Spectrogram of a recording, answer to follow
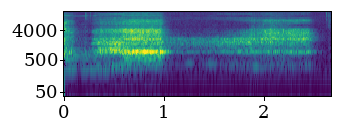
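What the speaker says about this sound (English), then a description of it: "So you can hear it powered down." A Mattel Back to the Future II hoverboard prop replica powers down with a loud airy whoosh that cuts off after about a second, then trails into a quieter, softer hiss before stopping.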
